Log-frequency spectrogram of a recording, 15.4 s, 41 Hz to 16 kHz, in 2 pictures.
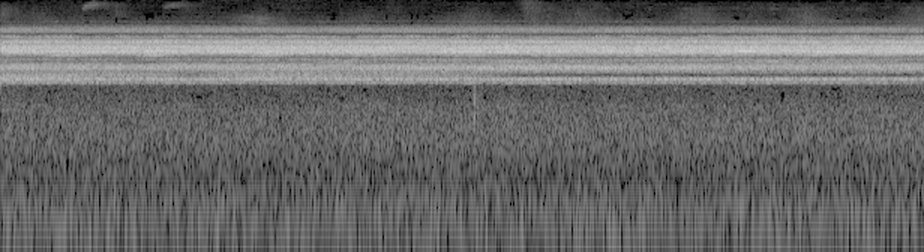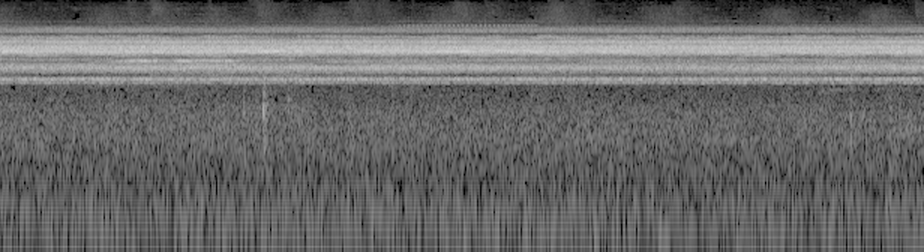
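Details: Empress cicadas, the 6 o'clock cicadas of Borneo rainforest: a sustained, very loud metallic hum of high stacked tones running unchanged for the whole stretch, with a couple of faint clicks and a light pulsing shimmer at the top.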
